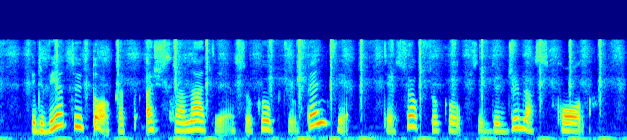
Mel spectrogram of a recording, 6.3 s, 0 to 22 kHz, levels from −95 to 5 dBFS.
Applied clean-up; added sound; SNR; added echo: none; Rattle (instrument); 13 dB; none.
